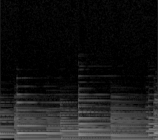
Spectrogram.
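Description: Slow, gentle piano accompaniment from a backing track playing sustained chords, with new chords struck about once a second and no voice.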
